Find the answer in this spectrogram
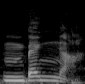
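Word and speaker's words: Beqa: And just remember, in the Fijian alphabet, C makes the th sound, D makes the nd sound, B makes the mb sound. Both Q and G make the ng sound. Therefore, the town of Nadi is actually pronounced Nandi. And this word is pronounced Mbenga.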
